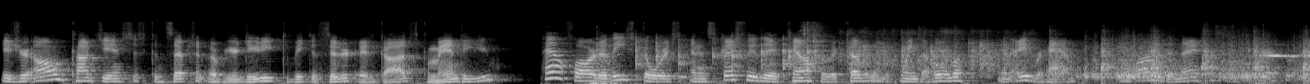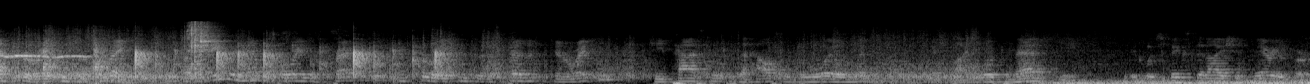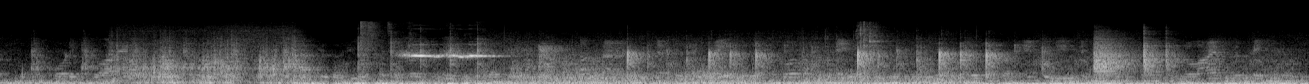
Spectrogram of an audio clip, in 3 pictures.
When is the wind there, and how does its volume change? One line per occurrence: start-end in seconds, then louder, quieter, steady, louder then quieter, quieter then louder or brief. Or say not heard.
10.8-39.2 quieter then louder.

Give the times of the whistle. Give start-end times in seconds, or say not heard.
12.2-13.9, 29.8-31.1.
